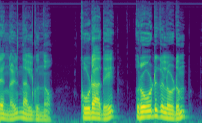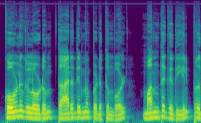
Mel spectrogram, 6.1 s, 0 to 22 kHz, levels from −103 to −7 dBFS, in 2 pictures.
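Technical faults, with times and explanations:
Nothing stood out on listening to this recording.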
